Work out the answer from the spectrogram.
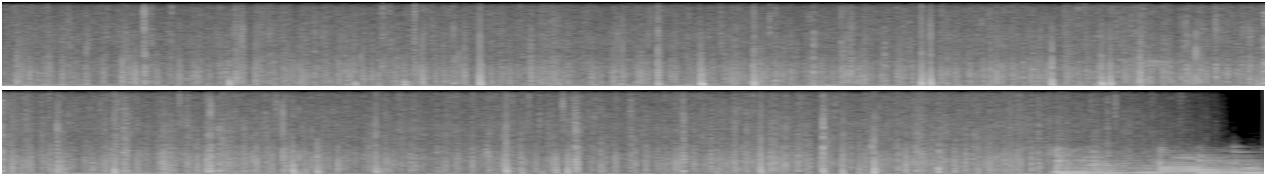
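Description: Steady rain falling, with many separate drop hits close by. Acoustic guitar music comes in near the end.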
